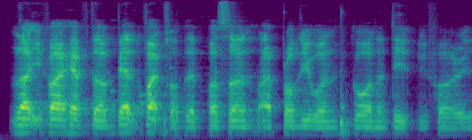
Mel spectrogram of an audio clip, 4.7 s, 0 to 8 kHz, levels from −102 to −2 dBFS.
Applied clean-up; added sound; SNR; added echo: neural mask model DeepFilterNet 3.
